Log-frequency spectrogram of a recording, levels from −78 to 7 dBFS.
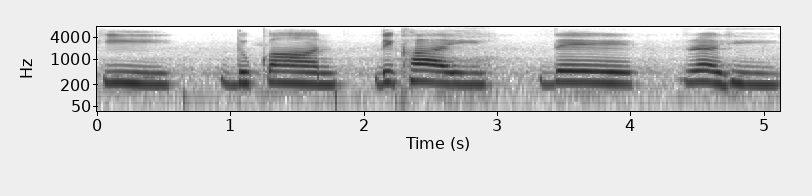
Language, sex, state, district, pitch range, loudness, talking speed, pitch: Hindi, female, Haryana, Rohtak, 215-235 Hz, -14 LUFS, 60 wpm, 225 Hz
